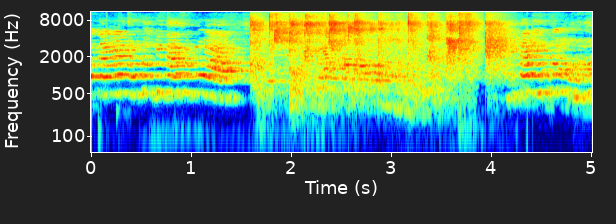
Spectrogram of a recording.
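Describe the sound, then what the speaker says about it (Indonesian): Classroom of fifth-grade pupils clapping hands together in a brief, dense burst of applause lasting about two and a half seconds, set between stretches of a teacher's voice. "Sekarang tepuk tangan untuk kita semua."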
